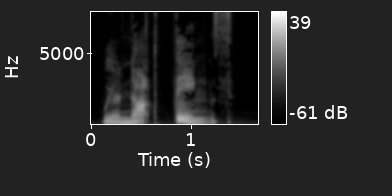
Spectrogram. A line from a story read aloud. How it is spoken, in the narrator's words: Angharad said bitterly, again and again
